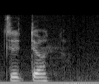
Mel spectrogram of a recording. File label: icecream, cheyenne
